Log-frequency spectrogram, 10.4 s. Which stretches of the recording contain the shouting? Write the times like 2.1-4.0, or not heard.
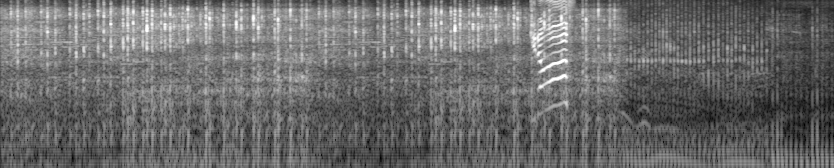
6.6-7.2.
